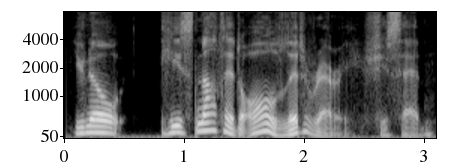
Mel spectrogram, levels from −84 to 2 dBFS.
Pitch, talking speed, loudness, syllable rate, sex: 125 Hz, 175 wpm, -17 LUFS, 4.6 syllables/s, male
